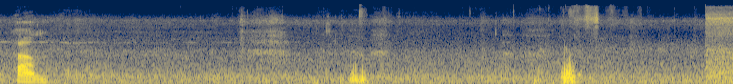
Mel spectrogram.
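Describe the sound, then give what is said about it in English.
A commuter bus idles and rumbles as it arrives, in a steady wash of street noise, with a few short, high squeaks and brief murmurs from groups of people walking by. “here comes the latest contingent from Commuter Express Bus.”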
